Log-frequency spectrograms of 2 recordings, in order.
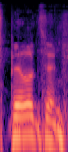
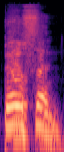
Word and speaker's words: Bilson: And then we have the Minister for Franchising, Bruce Bilton. Oh, is that his name? Bilson. Bilson. See, I got his name wrong.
